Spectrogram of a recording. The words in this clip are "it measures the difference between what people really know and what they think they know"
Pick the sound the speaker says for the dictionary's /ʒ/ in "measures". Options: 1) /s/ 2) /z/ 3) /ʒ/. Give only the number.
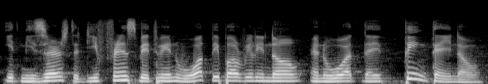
2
